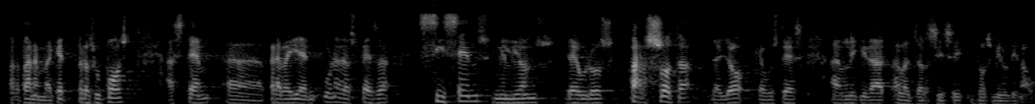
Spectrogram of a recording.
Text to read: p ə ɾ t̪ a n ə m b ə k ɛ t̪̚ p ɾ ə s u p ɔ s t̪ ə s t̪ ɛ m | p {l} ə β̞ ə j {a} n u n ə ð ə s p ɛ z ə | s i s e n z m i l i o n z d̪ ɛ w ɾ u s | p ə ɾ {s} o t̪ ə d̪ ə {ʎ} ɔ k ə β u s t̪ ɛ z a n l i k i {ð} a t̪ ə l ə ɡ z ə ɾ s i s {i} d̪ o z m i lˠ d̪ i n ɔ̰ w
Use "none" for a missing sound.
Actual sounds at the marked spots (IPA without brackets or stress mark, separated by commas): ɾ, e, s, ʎ, ð, i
